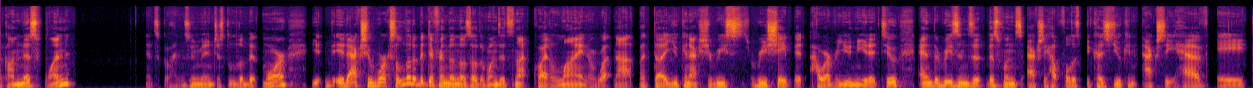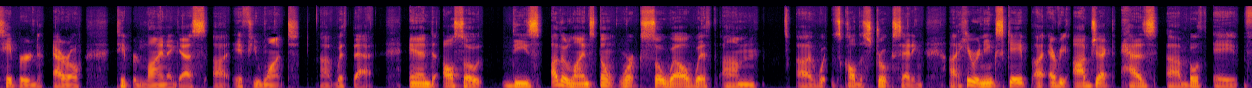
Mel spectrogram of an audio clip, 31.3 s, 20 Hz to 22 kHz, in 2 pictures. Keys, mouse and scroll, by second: 0.4 click, 1.4 scroll up 2, 1.7 click, 2.5 click, 2.6-3.2 scroll up 1, 5.1-6.4 scroll up 1, 6.4-7.9 scroll up 1, 12.0 click, 14.5 click, 15.8-17.2 drag, 18.0 click, 19.0-19.3 scroll down 3, 19.9 ctrl+click, 20.9 click, 25.3 click, 26.4 click, 29.0 click, 29.9 click, 30.9 click.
